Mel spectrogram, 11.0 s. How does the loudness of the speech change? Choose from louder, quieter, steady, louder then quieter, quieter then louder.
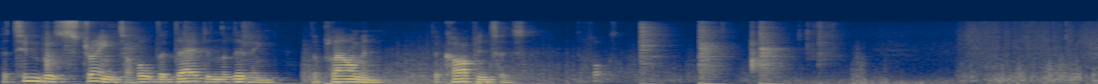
steady.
